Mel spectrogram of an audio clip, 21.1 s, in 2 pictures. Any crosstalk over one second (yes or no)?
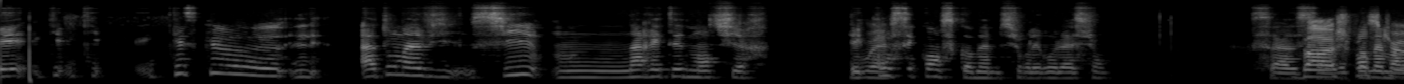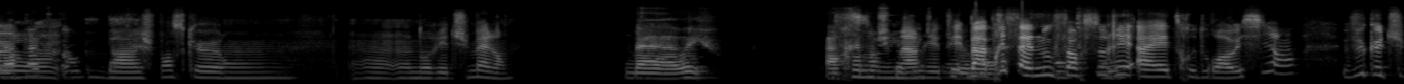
yes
